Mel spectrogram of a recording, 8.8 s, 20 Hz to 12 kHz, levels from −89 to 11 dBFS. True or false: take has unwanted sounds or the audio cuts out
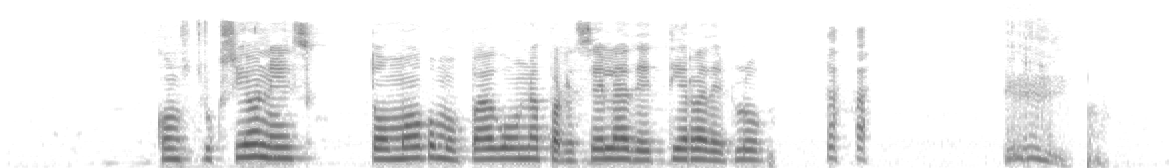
true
